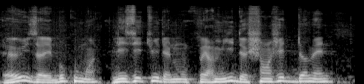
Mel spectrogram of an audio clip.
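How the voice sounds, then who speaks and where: A man talks while clear background noise can be heard. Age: 40s. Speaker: industrial maintenance technician. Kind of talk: interview answers.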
